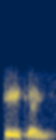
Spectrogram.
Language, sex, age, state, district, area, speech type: Punjabi, female, 45-60, Punjab, Firozpur, rural, conversation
